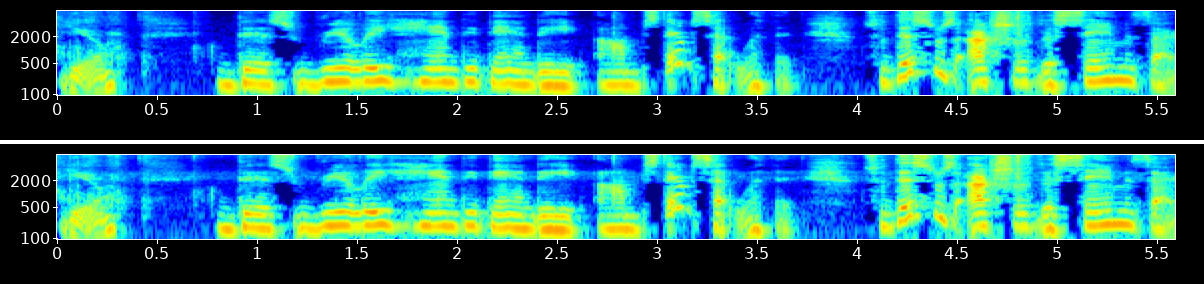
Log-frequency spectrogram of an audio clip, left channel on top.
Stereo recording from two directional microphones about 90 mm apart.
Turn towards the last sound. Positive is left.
turn(degrees=-10)  # may be behind; listen again after turning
